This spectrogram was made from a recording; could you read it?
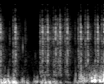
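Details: Car that won't start, key turned: a brief starter moan, then rapid uneven clicking as the solenoid chatters with no cranking; first suspected battery or starter motor.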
